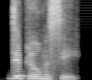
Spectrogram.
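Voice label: "diplomacy", Indian English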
